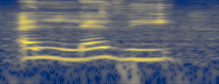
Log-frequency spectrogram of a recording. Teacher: آپ کی جو زبان ہے وہ 2 دانتوں کے بیچ میں آئے گی، فرنٹ پورشن جو ہوگا اسے سامنے لے کر آئے، اوپر کے دانتوں کو زیادہ ٹچ کرے گی، آپ کی جو زبان کا فرنٹ پورشن، سامنے والا پورشن جو ہوتا ہے، پیچھے کا نہیں، نیچے کا نہیں، اوپر کا، ذا۔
